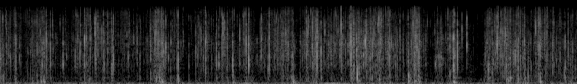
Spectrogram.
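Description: A pink, hollow, heart-shaped plastic bubble wrap pouch is squeezed and crumpled with both hands and long nails. The result is a dense stream of bright crinkling and crackling with sharp snaps running throughout.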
